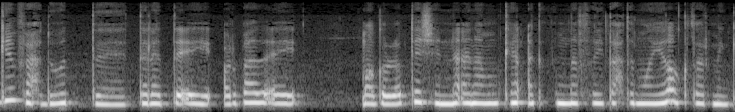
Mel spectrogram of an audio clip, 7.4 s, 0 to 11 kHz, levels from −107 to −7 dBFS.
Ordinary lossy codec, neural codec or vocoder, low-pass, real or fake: none; none; 9.9 kHz; real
